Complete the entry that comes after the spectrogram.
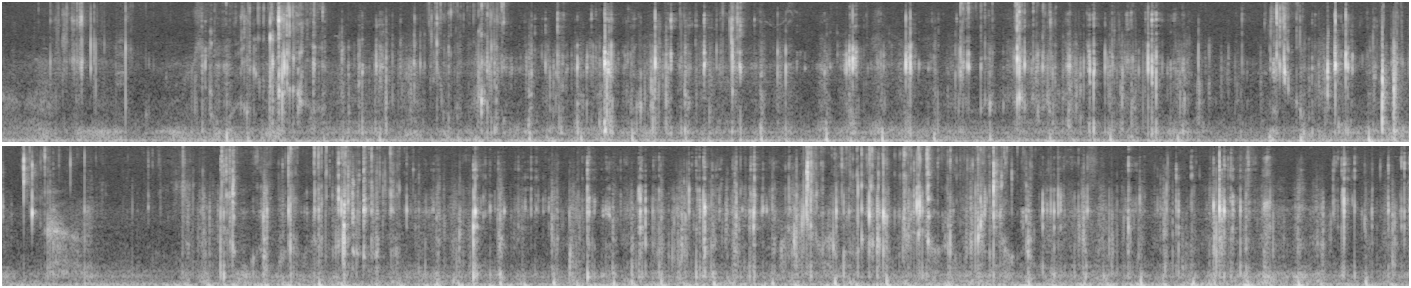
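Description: Close-miked chewing and biting of chewy Korean glutinous rice cake (chapssal gyeongdan), a steady run of quick sticky mouth clicks several times a second.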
